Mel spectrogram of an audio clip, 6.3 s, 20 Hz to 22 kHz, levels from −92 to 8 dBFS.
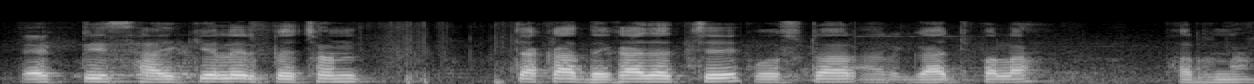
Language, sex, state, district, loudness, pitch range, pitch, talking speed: Bengali, male, West Bengal, Jhargram, -16 LUFS, 130-150 Hz, 140 Hz, 95 wpm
